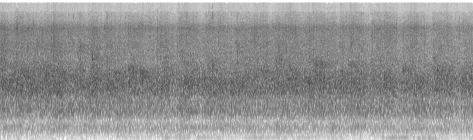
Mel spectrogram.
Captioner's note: audience clapping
